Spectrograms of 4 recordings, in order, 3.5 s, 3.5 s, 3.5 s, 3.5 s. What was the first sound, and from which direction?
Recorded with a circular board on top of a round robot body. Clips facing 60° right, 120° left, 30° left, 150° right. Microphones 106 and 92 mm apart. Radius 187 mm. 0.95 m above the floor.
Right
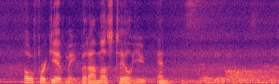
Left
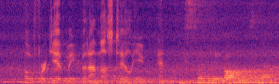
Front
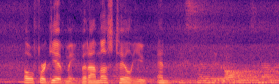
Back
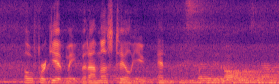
A man speaking, 25° right.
